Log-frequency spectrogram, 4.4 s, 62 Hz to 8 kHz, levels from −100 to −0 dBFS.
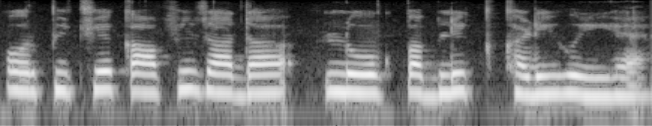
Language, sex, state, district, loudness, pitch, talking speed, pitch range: Hindi, female, Punjab, Kapurthala, -14 LUFS, 230 Hz, 125 wpm, 220-240 Hz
